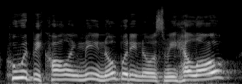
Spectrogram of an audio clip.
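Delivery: Jim's puzzled voice. Retold or imitated. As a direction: sound baffled that anyone would call. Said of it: "I heard this voice saying".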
